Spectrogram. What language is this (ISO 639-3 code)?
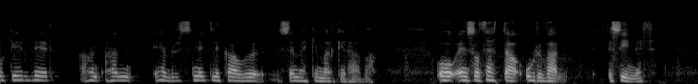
isl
